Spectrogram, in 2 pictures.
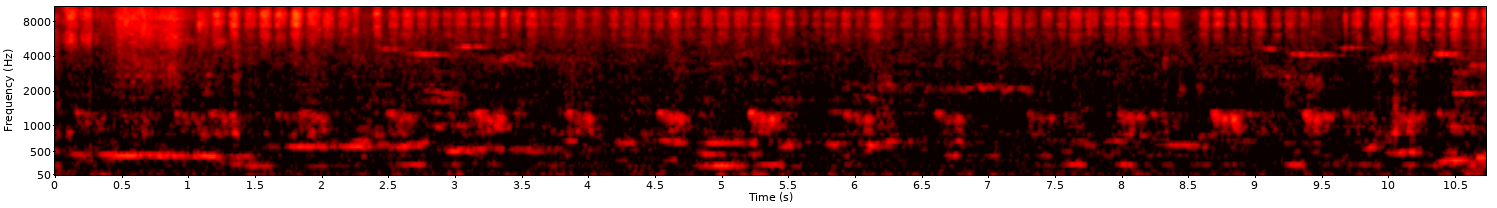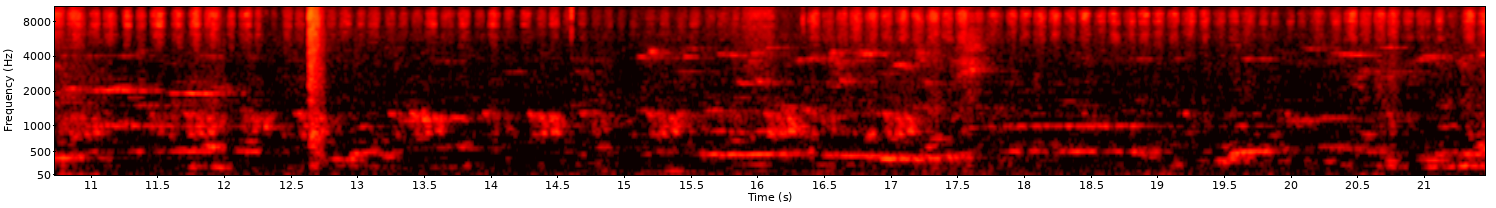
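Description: Faint scratching of a pencil on paper in short repeated strokes, about two a second, as it goes over the lines of a drawing.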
